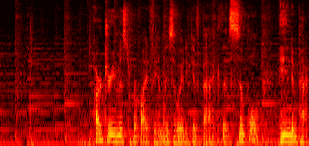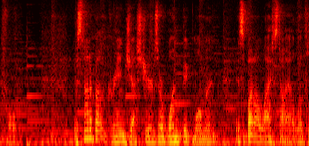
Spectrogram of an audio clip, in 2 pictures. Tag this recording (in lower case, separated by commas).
music, speech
